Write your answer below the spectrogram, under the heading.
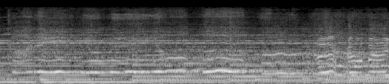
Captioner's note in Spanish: Voz de mujer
